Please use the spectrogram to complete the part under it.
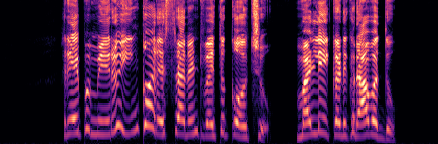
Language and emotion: Telugu, angry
